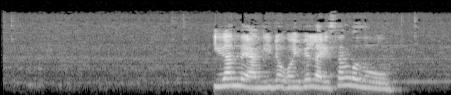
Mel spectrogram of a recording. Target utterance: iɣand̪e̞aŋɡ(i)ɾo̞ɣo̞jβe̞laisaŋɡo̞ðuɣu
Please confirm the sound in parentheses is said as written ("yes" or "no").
yes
